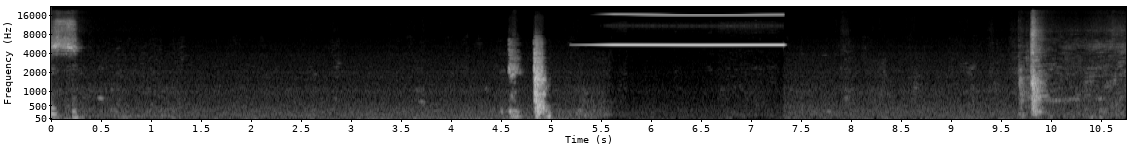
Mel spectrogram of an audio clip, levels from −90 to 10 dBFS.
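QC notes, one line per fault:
5.18–7.36 s, loudspeaker feedback squeal: the microphone is picking up its own loudspeaker, and the loop gain passes unity near 5.4 kHz, so that frequency reinforces itself, swelling within about half a second into a piercing tone roughly 15 dB above the speech.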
